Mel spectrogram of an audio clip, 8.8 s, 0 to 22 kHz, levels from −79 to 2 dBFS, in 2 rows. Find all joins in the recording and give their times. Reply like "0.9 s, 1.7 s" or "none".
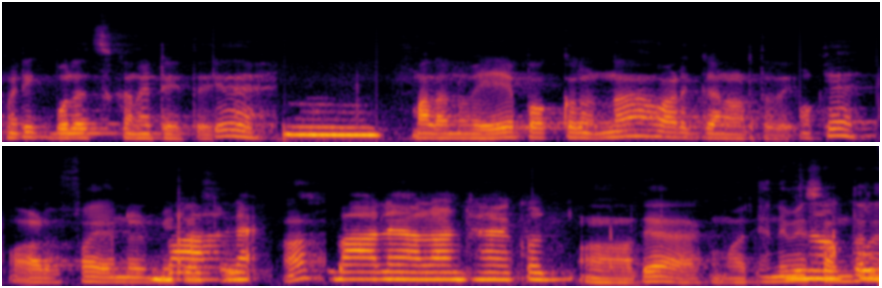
none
